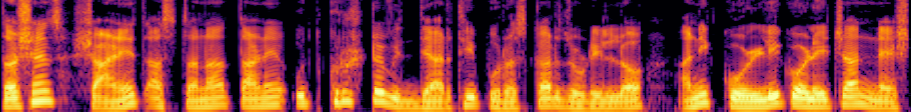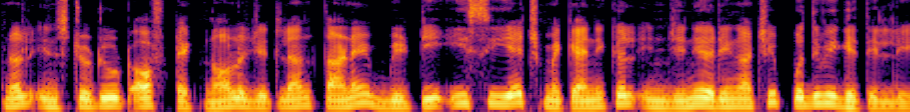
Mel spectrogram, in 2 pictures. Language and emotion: Goan Konkani, neutral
